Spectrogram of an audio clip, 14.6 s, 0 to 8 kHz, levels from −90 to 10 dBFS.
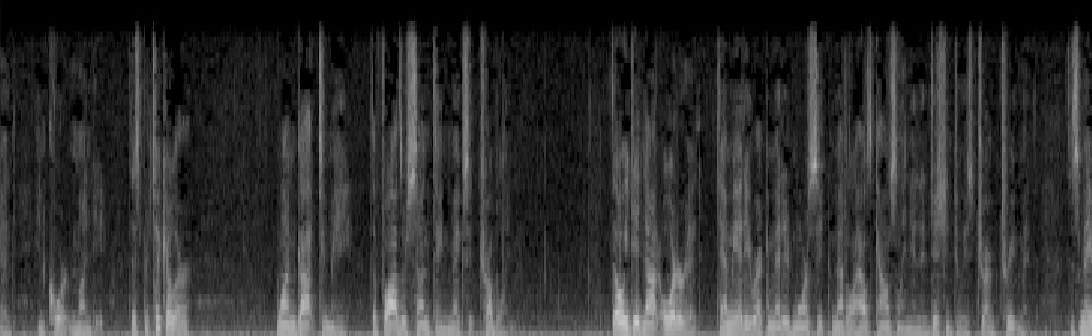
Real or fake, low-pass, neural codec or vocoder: real; 7.2 kHz; none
